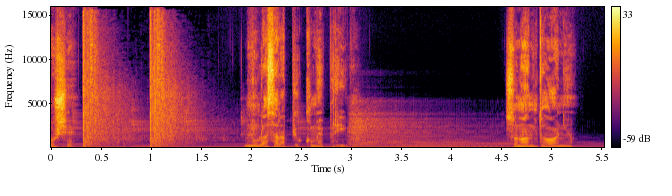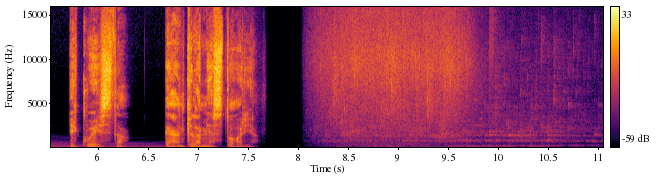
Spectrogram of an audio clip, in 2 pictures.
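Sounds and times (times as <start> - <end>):
speech: 0.0 - 0.4, 1.9 - 3.2, 4.6 - 7.6
shower water running: 8.1 - 11.0.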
